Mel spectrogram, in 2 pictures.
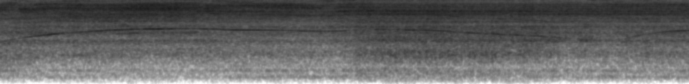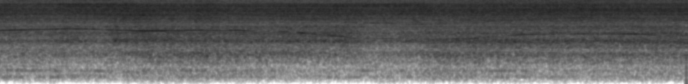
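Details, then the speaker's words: High-speed dental handpiece drilling an access opening into a molar for a root canal on a training model, after anesthetic and rubber dam placement; continuous high-pitched whine dipping under load. "okay so we would have a much bigger hole but because this is a Dexter it's a little bit harder to drill through"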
